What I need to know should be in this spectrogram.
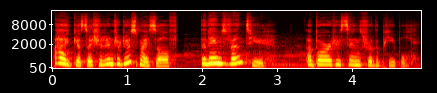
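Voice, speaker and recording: A woman's voice: high-pitched, expressive, moderate pace, dark tone. A woman voicing a playful, poetic young male bard in a comic dub, with a lilting, theatrical delivery over music. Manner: lilting, theatrical, speaks in rhymes. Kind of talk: dramatized fan comic dub.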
